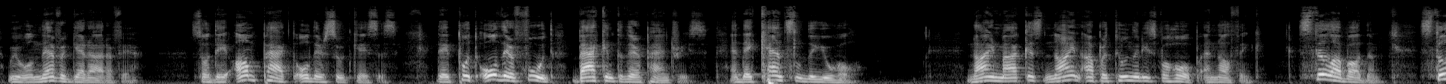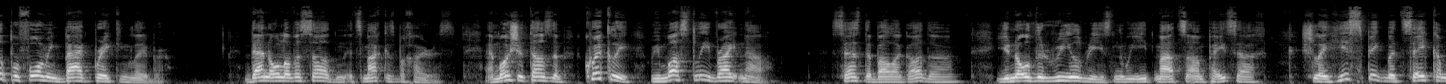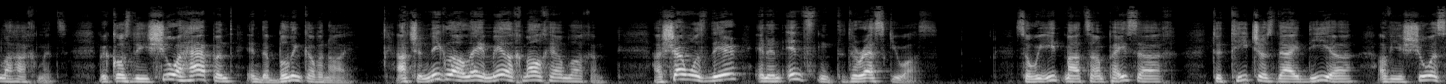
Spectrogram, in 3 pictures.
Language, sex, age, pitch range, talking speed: English, male, 50-69, 120-180 Hz, 145 wpm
